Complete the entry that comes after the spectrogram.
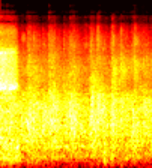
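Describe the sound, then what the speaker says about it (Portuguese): A church congregation claps during a sermon, a steady wash of applause from many hands throughout. "Pode aplaudir Jesus."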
